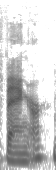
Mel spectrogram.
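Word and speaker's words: Vanger: Wagner family. – Right. – I don't know if I'm saying that one right either. – I think it's Wanger. – Wanger. My pronunciation is all wrong.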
